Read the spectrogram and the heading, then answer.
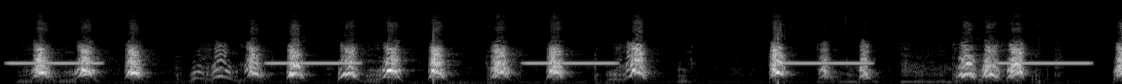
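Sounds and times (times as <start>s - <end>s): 
dog barking: 0.3s - 6.6s, 7.7s - 8.8s, 9.6s - 10.5s.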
